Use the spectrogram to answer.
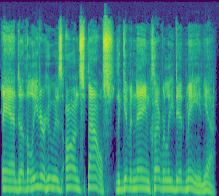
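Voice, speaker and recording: Guy with a highish voice reading and commenting on a book, rambly, trips over words, super earnest, real dry sound. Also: moderate pace, dry recording. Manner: rambling, stammering, repeats phrases; awed, earnest. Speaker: reader and commentator.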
